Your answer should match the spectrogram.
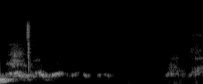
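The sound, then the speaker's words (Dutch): A dog makes a short run of whining, yelping sounds in the background, falls quiet for about half a second, then gives another brief burst. No one speaks. “dat is de hond op de achtergrond die je hoort.”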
